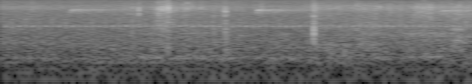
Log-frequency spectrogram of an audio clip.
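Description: Steady faint hiss of outdoor background noise picked up by a camera microphone, with a couple of light clicks.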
